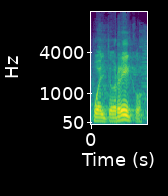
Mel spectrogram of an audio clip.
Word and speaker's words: Puerto Rico: This time, the trick is that it sounds like an L. Yes. A total different letter like this with a name of the country, their very own country. Puerto Rico sounds a little more like Puerto Rico.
